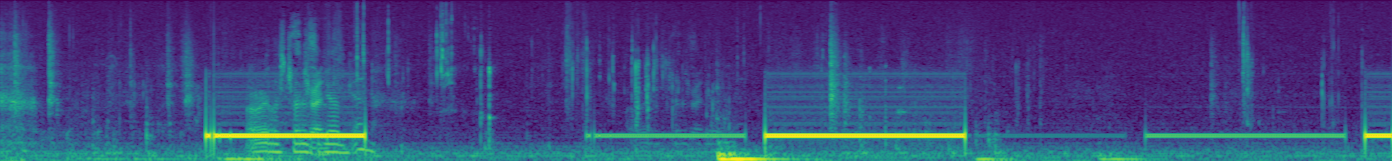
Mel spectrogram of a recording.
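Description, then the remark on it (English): A phone rings out on an outgoing call, a steady tonal ring repeating in long bursts with short pauses between, fairly loud, with faint background noise and no talking. “Pick up the phone.”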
